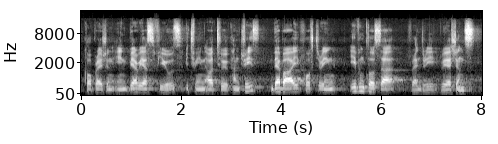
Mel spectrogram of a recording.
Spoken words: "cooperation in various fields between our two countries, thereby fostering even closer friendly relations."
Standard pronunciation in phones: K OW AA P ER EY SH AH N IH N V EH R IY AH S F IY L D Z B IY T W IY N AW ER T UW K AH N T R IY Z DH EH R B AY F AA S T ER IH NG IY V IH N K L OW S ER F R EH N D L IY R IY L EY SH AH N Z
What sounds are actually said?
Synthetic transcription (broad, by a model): K OW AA P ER EY SH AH N IH N V EH R IY AH S F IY L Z B IY T W IY N AW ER T UW K AH N T R IY Z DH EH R B AY F AA S T ER IH NG IY V IH N K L OW S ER F R EH N D L IY R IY L EY SH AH N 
